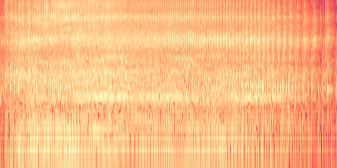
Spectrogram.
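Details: Porter Cable generator, Briggs OHV engine, first start after replacing a bent intake pushrod (owner suspects the valve was too loose); flares up and stays screaming at high, uneven revs, throttle stuck wide open — overspeed from a bent governor spring tab.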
